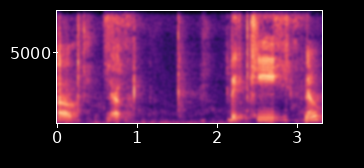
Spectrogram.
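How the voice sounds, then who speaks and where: A woman with a non-native accent amid noticeable background noise. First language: not English. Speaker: streamer. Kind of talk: gameplay commentary. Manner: halting.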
